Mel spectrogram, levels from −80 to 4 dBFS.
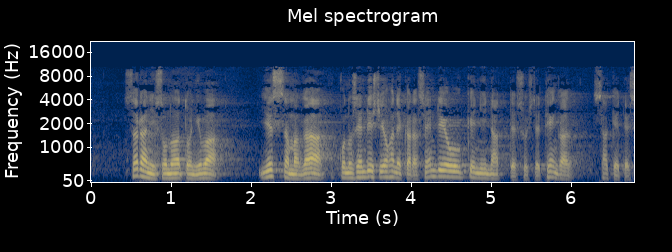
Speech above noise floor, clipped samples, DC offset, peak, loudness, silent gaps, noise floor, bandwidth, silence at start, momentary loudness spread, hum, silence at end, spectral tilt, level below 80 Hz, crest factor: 22 dB; under 0.1%; under 0.1%; -2 dBFS; -21 LUFS; none; -44 dBFS; 11 kHz; 0.45 s; 11 LU; none; 0 s; -4 dB/octave; -62 dBFS; 20 dB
